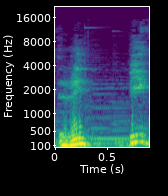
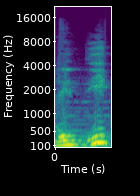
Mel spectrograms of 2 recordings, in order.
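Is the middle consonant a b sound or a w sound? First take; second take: b sound; w sound. First: The middle consonant is a b sound. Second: The middle consonant is a w sound. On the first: The speaker calls it wrong. "বলি না" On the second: The speaker calls it right. "ওয়া উচ্চারণ"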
